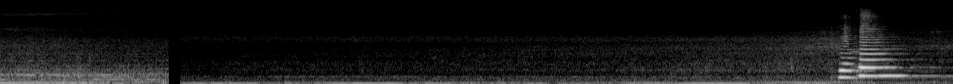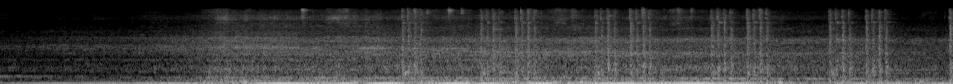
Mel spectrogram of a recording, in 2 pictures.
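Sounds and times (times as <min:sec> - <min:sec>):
train rumble: 0:00.0 - 0:19.0
wheels clicking over rail joints: 0:13.4 - 0:19.0.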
